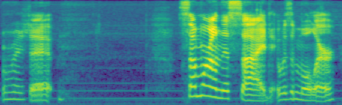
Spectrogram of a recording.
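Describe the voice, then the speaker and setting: A woman's voice: fairly low pitch, sing-song, measured pace, creaky, a bit bright. A woman live streamer with a slight lisp, chatting casually and rambling to her viewers with many fillers and little laughs.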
